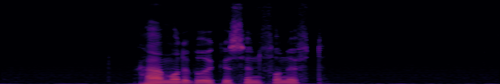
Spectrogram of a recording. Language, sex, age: Norwegian, male, 34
